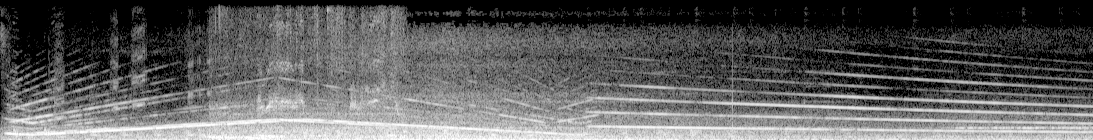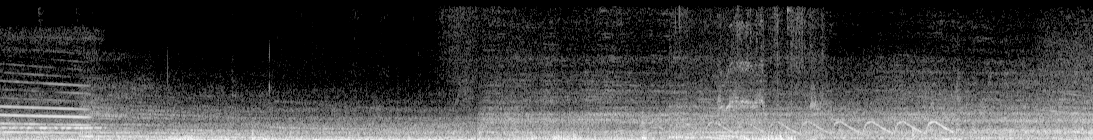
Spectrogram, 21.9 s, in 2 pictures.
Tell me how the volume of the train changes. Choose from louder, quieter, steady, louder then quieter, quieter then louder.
quieter.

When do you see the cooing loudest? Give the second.
3 s.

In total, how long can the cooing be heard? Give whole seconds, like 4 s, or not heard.
4 s.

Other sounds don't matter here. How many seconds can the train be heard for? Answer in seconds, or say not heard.
22 s.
